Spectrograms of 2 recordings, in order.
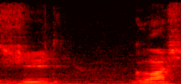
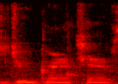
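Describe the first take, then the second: First: The name has its original, non-American pronunciation. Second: The name has an Americanized pronunciation. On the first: This is how the name is really pronounced. "the real pronunciation for that is" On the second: This is how everyone knows him. "I've Americanized it"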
